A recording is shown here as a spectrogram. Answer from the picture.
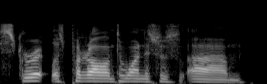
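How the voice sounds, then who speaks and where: Here is a man with an American accent. He speaks at a moderate pace. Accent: New York accent when angry. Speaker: sim racing streamer. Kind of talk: gameplay commentary. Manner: animated.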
